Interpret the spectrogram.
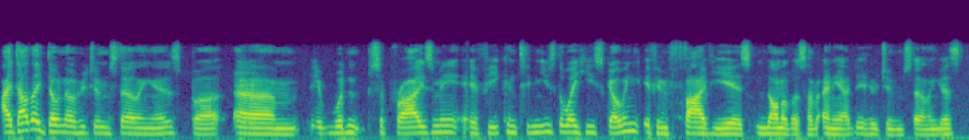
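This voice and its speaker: A man's voice: medium pitch, fairly even intonation, normal speed, hardly any pauses, dull audio. A man hosting a podcast in loose, casual chat, swearing freely now and then. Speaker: podcast host.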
